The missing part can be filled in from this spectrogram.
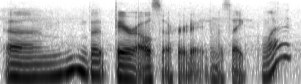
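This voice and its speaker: A man's voice: medium pitch, animated, normal speed, gravelly, darkish tone, slight background noise. A man wearing a retainer, giving casual, rambling game commentary as a streamer and thinking aloud.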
